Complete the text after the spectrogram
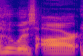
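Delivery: usual speaking voice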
